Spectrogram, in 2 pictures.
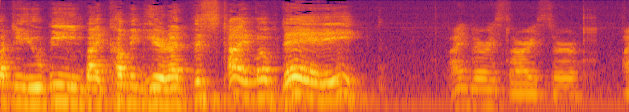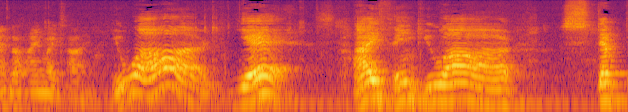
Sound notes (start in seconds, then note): none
